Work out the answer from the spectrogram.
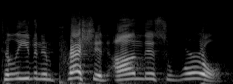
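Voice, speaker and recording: High-voiced man preaching a chatty sermon. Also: unhurried. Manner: chatty, animated, full of asides and restarts. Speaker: pastor. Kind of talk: casual sermon.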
